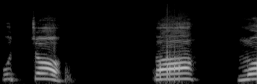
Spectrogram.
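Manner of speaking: উচ্চ, ত, ম as separate pieces, "uchcho... to... mo"; syllable-by-syllable breakdown. Shown as a demonstration. Teacher breaking up the conjunct for students, উচ্চ, ত, ম piece by piece. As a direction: break উচ্চ, ত, ম apart with long pauses. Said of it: "যুক্ত বর্ণ ভাঙলেন".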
